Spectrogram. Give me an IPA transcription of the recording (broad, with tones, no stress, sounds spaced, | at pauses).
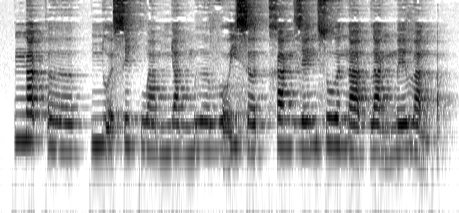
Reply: ŋ a˦˥ k̚ ʔ ə̤ː˨˩ | ɲ ṵ˧˨ ə̯ s i˨˦ k w a̤˨˩ m ɲ a̤˨˩ n m ɨ̤˨˩ ə̯ v o̰˧˥ j s əː˨˩ t̚ x a˧ ŋ z e˨˦ n s u˧ ə̯ n a˨˩ t̚ l a˧˩ ŋ m e˨˦ v a̰˧˨ n ʔ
